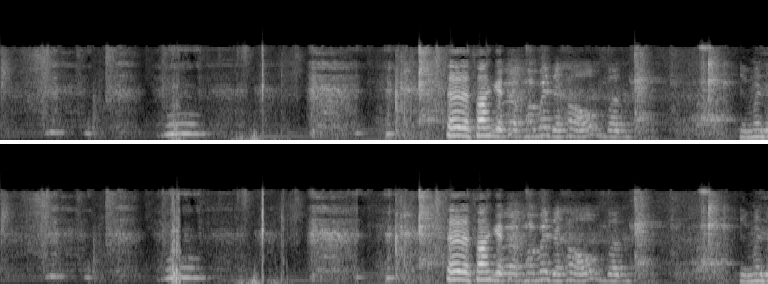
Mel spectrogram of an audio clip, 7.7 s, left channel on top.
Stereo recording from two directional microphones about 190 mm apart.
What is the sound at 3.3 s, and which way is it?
Wheeze, 10° left (ahead or behind).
